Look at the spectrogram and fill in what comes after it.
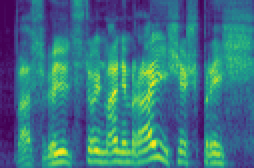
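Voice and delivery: brusque, barking, high, loud commanding snap. The ruler of a hidden realm confronts an intruder: snapping at him. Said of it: "herrschte ihn die Haarmilch an".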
